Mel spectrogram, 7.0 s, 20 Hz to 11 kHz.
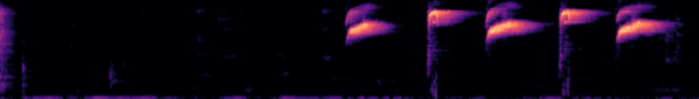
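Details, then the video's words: Sooty-headed bulbul in a nembak-style training recording for songbirds: after quiet, five sharp high notes about a second apart from 3.5 seconds, each a short bright two-layered whistle sliding slightly upward, with faint low hum early on. "masteran burung cucak cungkok nembak"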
